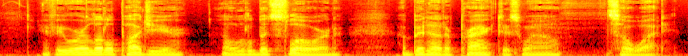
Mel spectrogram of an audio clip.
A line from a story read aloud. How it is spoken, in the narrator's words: He sighed happily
